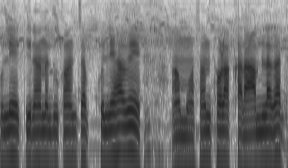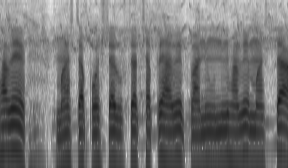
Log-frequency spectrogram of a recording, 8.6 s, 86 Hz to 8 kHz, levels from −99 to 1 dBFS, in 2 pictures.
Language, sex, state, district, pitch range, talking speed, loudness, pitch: Chhattisgarhi, male, Chhattisgarh, Sarguja, 115-125 Hz, 155 wpm, -18 LUFS, 120 Hz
